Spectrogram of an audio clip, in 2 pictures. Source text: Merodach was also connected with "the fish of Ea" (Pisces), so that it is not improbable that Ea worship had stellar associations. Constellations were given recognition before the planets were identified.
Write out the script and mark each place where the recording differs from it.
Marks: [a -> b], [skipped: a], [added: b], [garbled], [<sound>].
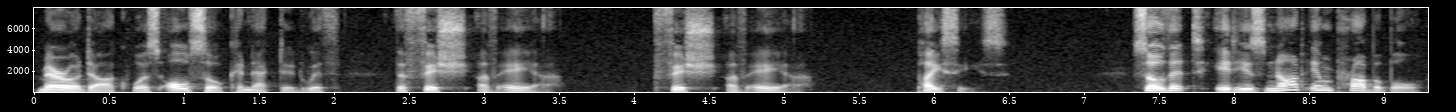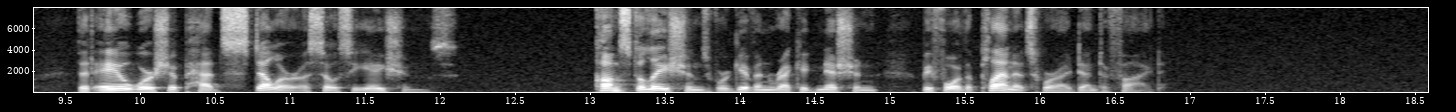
Merodach was also connected with "the fish of Ea" [added: fish of Ea] (Pisces), so that it is not improbable that Ea worship had stellar associations. Constellations were given recognition before the planets were identified.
